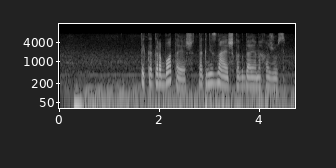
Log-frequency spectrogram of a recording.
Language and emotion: Russian, angry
